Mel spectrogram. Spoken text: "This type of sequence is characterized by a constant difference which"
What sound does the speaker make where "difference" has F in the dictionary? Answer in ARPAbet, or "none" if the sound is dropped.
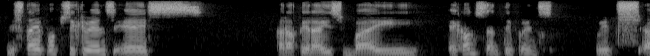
P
